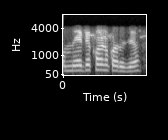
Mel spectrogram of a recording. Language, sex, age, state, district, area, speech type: Odia, female, 60+, Odisha, Angul, rural, conversation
